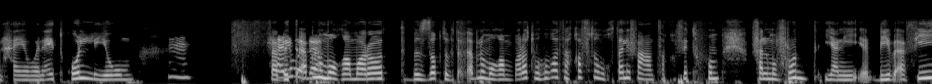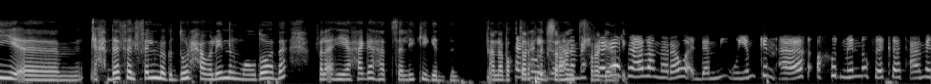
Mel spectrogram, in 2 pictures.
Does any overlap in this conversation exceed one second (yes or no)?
yes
